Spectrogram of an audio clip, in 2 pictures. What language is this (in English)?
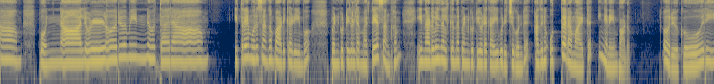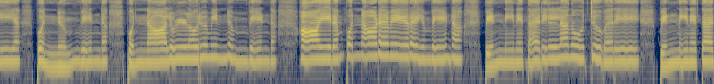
Malayalam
